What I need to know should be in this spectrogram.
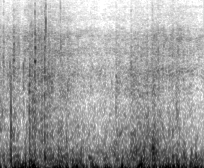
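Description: Bicycle tyres clatter over wooden boards.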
